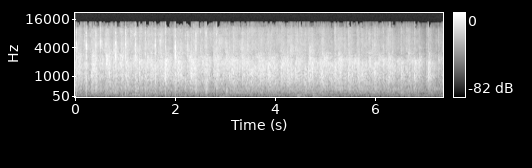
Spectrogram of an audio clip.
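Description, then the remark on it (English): An audience claps steadily, a dense, sustained patter of applause that holds at an even level for several seconds without anyone speaking over it. “Maybe a round of applause might be in order at this point.”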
